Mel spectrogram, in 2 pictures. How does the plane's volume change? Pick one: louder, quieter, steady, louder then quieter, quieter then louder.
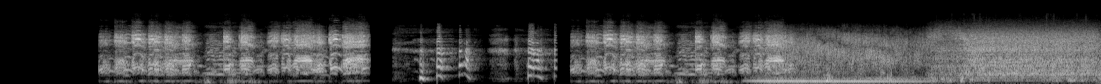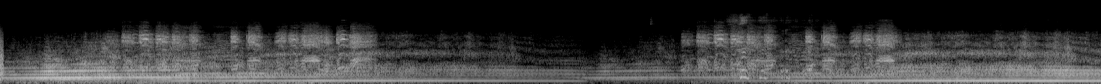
quieter then louder.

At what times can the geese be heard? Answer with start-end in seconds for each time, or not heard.
0.9-3.7, 5.7-8.0, 12.1-14.8, 17.8-20.1.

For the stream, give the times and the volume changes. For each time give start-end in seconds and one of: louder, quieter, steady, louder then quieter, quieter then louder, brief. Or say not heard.
not heard.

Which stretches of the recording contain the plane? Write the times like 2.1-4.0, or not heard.
7.4-21.9.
